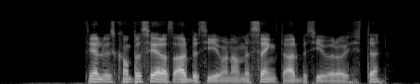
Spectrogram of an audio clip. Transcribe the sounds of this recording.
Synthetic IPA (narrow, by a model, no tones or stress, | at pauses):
d̪̥eːlviːskʰɔmpɛnseːɾasaɾbɛt̪sjiːvaɳamesɛŋk̚t̪aɾbɛt̪sjiːvaɾɔjɪft̪əɾ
